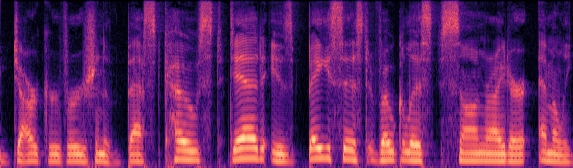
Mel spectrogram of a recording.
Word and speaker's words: Dehd: So I hung out in the tent for a bit and watched Dead, and that's spelled D-E-H-D.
